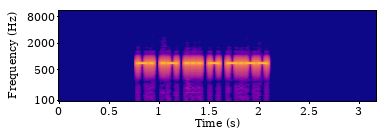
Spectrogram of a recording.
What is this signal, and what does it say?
Morse code, heard as a keyed tone, about 37 wpm, 700 Hz. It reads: NASTY
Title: Five Letter Words - 40wpm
